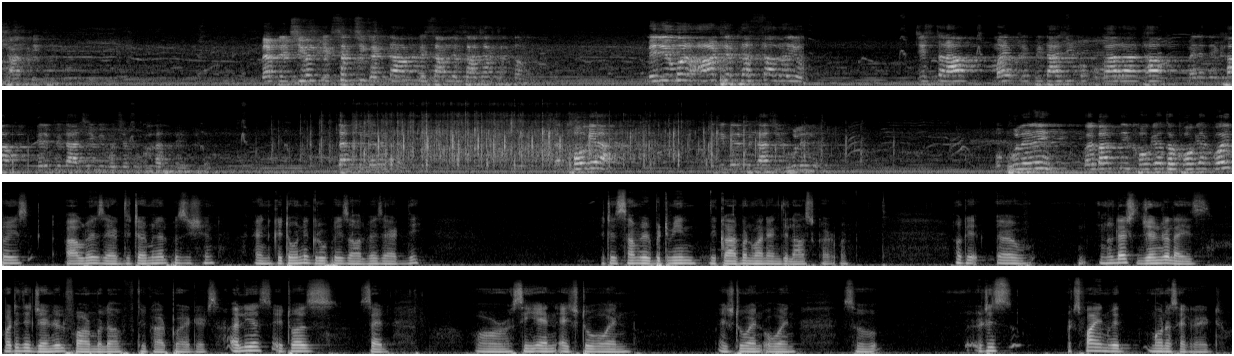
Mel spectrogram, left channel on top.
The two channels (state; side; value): different; both; correlation 0.00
